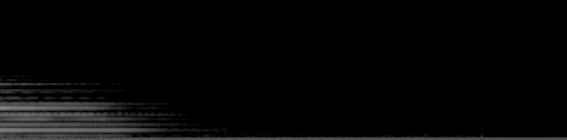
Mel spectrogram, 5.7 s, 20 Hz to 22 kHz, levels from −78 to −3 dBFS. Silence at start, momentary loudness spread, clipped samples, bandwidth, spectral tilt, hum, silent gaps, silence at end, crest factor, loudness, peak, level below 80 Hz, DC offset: 0 s; 17 LU; under 0.1%; 3.6 kHz; -10 dB/octave; none; none; 0 s; 18 dB; -51 LUFS; -30 dBFS; -56 dBFS; under 0.1%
